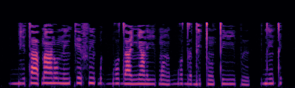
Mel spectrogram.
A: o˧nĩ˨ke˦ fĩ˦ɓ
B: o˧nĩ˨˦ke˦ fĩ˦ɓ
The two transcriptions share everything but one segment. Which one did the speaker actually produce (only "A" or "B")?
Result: B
